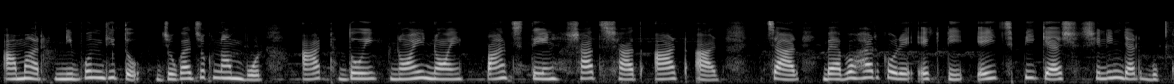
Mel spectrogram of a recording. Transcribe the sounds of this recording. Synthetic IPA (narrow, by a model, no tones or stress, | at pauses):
amaɾnibond̪ʱit̪od͡ʑoɡad͡ʑoɡnɔmboɾ | aʈʰd̪ujnɔenɔepãt͡ɕt̪inʃat̪ʃat̪aʈʰaʈ̚ | t͡ɕaɾ | bɛboɦaɾkoɾeʔekʈiejt͡ɕpiɡɛʃːiliɳɖaɾbukːo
